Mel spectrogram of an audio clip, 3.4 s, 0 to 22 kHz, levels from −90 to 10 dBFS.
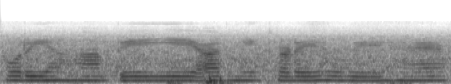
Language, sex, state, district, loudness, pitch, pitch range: Hindi, female, Haryana, Charkhi Dadri, -19 LUFS, 195 Hz, 190-195 Hz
